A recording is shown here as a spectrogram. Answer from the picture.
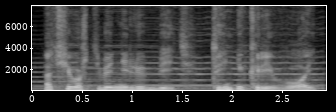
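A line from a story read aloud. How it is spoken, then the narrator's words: Laughing reply. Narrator (Russian): отвечала Марьяна, смеясь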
